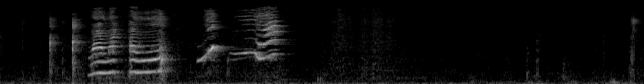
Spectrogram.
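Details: Talking parrot imitating the words "mummy" and "papa": four harmonic, voice-like syllables in two quick pairs, then near silence with faint room clicks.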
